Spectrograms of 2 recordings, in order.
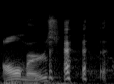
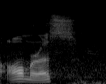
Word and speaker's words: Almaris: Josh Almaris was pronouncing it Almers. I tried to morph that into Almaris, and then we asked Mason. He goes by Almaris.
